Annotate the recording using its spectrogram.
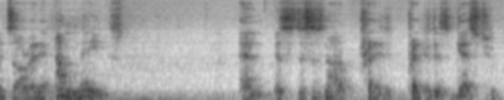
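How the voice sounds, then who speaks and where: The speaker has an American accent and a fairly slow pace, with long, frequent pauses. Pitch swings are very wide, and room echo is audible. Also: man, medium pitch for a man. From US South (Augusta, Georgia), then New York City from 13. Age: 70s. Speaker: veteran swing dancer. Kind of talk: interview.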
